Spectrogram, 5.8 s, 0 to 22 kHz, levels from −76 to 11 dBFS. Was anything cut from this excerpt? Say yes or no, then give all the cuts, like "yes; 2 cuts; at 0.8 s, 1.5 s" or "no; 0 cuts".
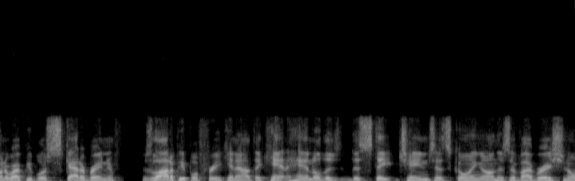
yes; 1 cut; at 1.2 s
